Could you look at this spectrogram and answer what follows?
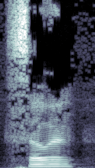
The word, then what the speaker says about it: Samhain: Halloween's origins date back to an ancient Celtic hunky shit festival of Samhain, pronounced Samhain,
